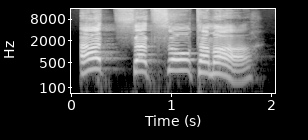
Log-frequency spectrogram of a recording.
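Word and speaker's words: Hatsatson-Tamar: Ils sont déjà à, attention à la prononciation, Atsatson Tamar, c'est-à-dire en Engedi.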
